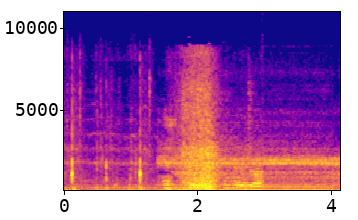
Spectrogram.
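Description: Faint, indistinct voice with a few light clicks in the first second or so, and a steady faint hum from about a third of the way in.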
